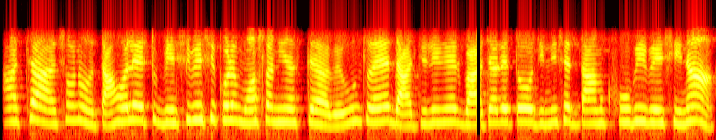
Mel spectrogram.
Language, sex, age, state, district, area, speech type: Bengali, female, 30-45, West Bengal, Darjeeling, urban, conversation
